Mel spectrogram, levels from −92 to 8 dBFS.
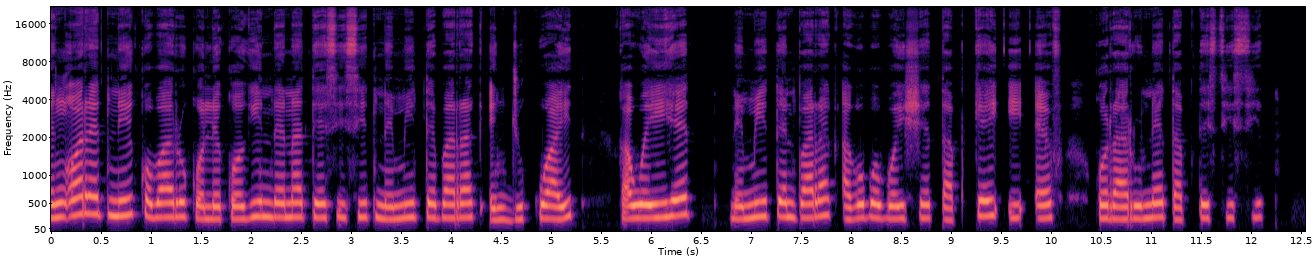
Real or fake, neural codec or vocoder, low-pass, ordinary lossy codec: real; none; none; none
